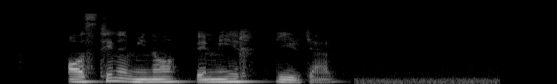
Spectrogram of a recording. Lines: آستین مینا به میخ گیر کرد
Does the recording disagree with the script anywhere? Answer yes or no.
no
